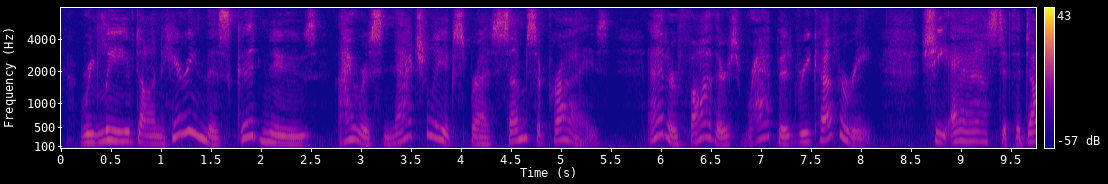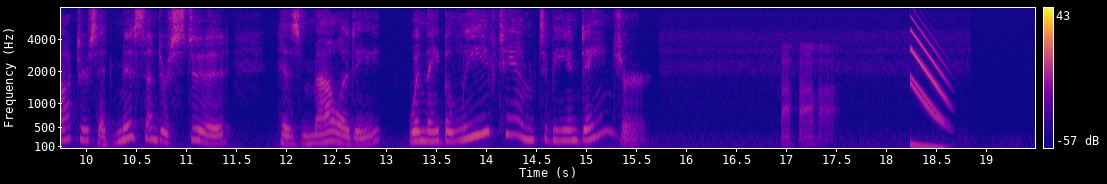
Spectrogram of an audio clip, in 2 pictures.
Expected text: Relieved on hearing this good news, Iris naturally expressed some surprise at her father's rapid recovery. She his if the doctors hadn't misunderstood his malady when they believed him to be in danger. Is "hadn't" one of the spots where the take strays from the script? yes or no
yes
